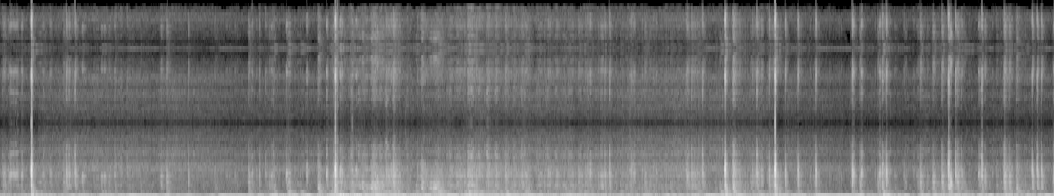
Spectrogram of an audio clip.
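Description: Rushing water along the hull of a racing sailboat sailing fast in strong wind, with wind rumbling on the microphone. Scattered sharp knocks and clicks come from the boat's gear, a few of them near the end.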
